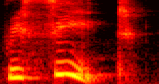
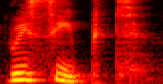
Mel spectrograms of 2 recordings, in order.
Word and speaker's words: receipt: That's why we say doubt, debt, or for the PT combination, receipt. Never receipt. Mistake number 4.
